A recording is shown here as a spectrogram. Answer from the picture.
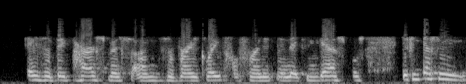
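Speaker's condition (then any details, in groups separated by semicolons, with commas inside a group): Cleft palate; congenital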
